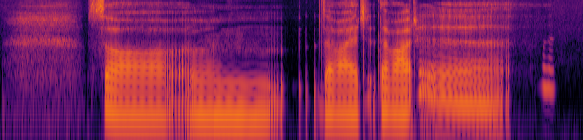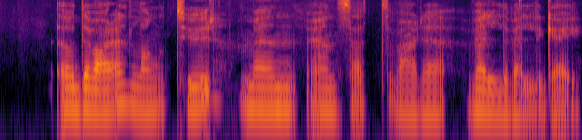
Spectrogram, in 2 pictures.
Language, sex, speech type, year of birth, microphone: Norwegian, female, spontaneous, 1986, Shure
